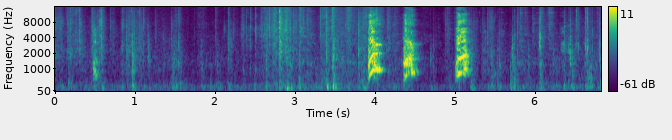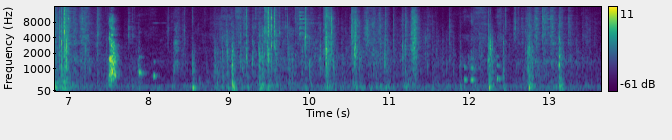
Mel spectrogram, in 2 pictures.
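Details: Pet Chihuahua being looked after at home: three sharp, high-pitched yelping barks near mid-recording, the first two close together and the third about a second later, amid soft household clicks and rustling.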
